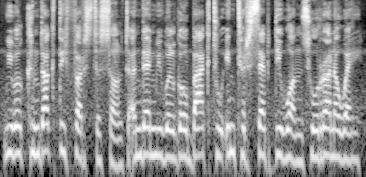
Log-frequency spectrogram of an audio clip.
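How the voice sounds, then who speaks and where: A woman's voice: medium pitch, steady tone, brisk, a little mellow, slight background noise, lightly acted. Female actor, young tribeswoman, earnest, proud, formal, respectful, video game cutscene, light ambience.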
